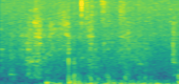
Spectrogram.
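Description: Footsteps walking across a room: a run of soft, uneven low thuds starting about half a second in.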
